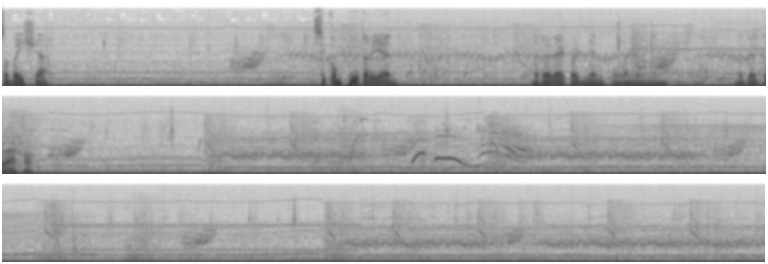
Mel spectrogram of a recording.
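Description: Kart engines whine and hum from a racing game.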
